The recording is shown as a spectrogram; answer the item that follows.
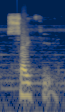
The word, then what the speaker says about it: psyche: was giving a name the name was Sue k and Greek psyche is how we pronounce it now and the word means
